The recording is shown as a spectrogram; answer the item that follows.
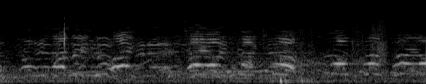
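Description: Distant shouts and calls of voices from the pitch and the crowd at a football match, short and scattered, with one dull thud a little before the three-second mark.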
